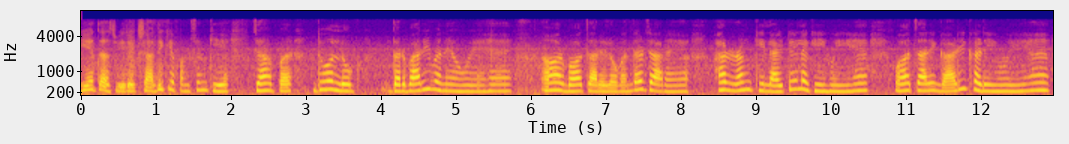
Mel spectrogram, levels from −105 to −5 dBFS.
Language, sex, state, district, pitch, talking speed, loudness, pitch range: Hindi, female, Maharashtra, Pune, 255 Hz, 170 wpm, -16 LUFS, 245-285 Hz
